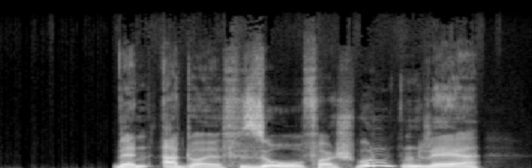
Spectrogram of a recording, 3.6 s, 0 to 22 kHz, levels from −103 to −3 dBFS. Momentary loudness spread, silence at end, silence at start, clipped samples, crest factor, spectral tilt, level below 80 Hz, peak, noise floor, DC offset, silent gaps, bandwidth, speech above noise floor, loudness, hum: 5 LU; 0.35 s; 0.75 s; under 0.1%; 14 dB; -5.5 dB/octave; -52 dBFS; -2 dBFS; -77 dBFS; under 0.1%; none; 16.5 kHz; 62 dB; -16 LUFS; none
